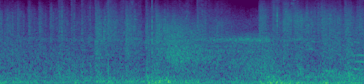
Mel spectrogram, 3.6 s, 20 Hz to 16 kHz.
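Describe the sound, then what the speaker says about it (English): Bishop self-propelled guns fire during a battle in the strategy game Company of Heroes 3, a dense, loud barrage of booms and gunfire with no pause. "More Bishop fire in the centre."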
